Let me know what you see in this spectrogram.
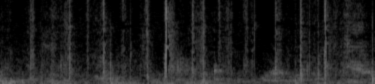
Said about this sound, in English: Yes, yes, but don't tell me, Pishik. Shuffle the pack.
